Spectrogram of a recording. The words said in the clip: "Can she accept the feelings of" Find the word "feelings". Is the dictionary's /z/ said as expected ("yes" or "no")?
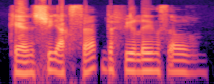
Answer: no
